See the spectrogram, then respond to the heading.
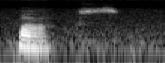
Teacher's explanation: Short vowel sounds pronounced in back of vocal tract and the tongue in open of the mouth and lip is rounded.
